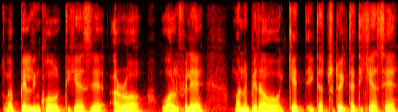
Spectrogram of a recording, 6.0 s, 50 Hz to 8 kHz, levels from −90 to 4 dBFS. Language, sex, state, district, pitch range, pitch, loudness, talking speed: Nagamese, male, Nagaland, Dimapur, 105-120 Hz, 115 Hz, -16 LUFS, 160 wpm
